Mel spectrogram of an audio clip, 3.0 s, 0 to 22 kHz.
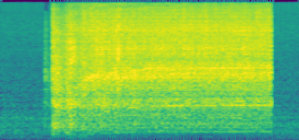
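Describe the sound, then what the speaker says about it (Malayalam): A mixer grinder whirs at full power for about two seconds, blending Bru coffee into a frothy iced coffee, starting and stopping sharply and loud and close. "ഇത് 1 മിനിറ്റ് നിർത്താണ്ട് അടിക്കണം"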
